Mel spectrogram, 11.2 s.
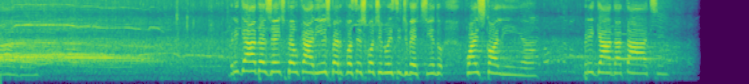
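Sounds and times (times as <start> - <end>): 
high whoops: 0.0 - 3.4
audience clapping and cheering: 0.0 - 5.1
speech: 3.4 - 8.2, 8.8 - 10.1.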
